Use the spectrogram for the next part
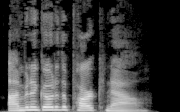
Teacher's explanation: And when a native speaker talks very fast, it might sound like, "I'm going to go to the park now." Did you notice that? Going to often becomes gonna in natural speech. This is called connected speech.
